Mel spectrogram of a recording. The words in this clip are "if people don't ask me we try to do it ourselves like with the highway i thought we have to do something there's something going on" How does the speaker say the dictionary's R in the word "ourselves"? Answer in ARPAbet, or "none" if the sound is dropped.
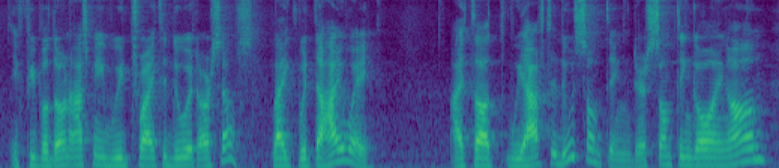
R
